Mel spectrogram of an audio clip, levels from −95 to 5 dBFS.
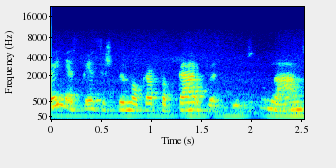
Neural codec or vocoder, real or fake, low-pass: none; real; 10.8 kHz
